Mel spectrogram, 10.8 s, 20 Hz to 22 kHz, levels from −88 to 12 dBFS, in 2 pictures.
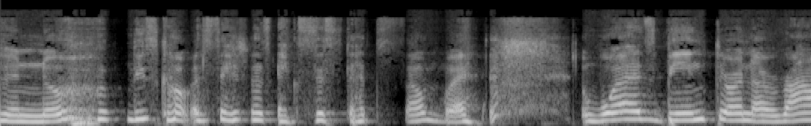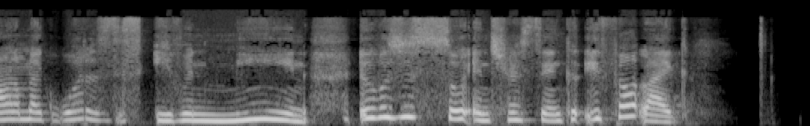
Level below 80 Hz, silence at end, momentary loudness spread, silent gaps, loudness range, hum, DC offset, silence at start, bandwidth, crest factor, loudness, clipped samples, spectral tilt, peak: -60 dBFS; 0.3 s; 8 LU; 10.34-10.46 s; 3 LU; none; under 0.1%; 0 s; 15 kHz; 12 dB; -14 LUFS; under 0.1%; -5 dB/octave; -2 dBFS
